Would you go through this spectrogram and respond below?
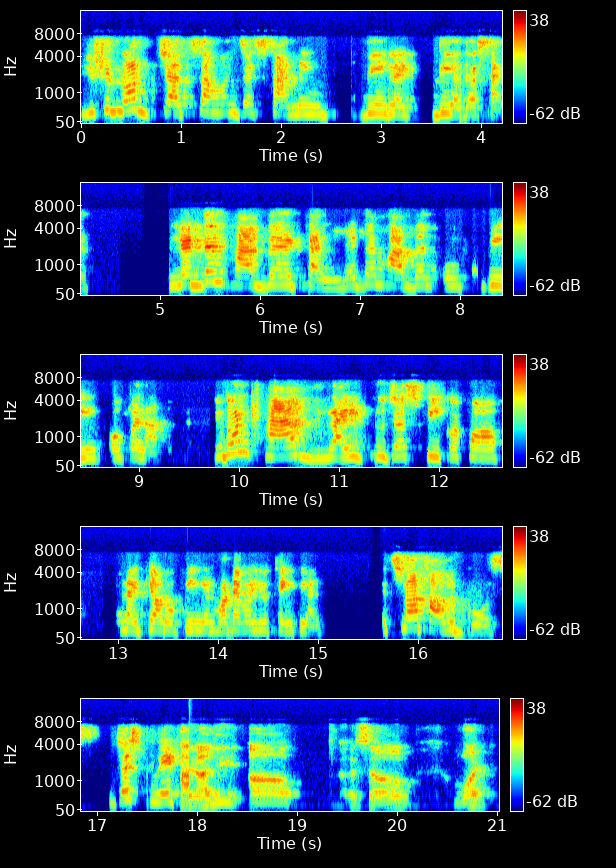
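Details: Adult woman speaking; typical speech.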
